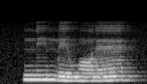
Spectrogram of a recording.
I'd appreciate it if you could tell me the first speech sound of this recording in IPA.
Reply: n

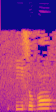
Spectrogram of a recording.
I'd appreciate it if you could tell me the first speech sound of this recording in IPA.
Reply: h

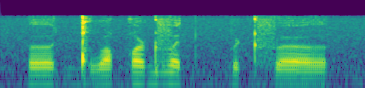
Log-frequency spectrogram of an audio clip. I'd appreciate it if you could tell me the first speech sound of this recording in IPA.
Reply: əː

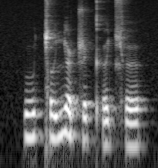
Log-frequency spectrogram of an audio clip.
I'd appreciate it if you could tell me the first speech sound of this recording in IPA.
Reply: u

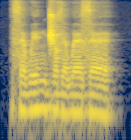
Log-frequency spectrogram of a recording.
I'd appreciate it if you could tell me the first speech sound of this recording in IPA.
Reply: s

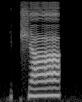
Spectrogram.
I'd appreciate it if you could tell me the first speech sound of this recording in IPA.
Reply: t͡ʃ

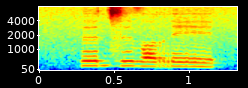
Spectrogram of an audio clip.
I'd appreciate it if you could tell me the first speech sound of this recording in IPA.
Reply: ɘ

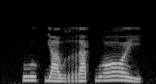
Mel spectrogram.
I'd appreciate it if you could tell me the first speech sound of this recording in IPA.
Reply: w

